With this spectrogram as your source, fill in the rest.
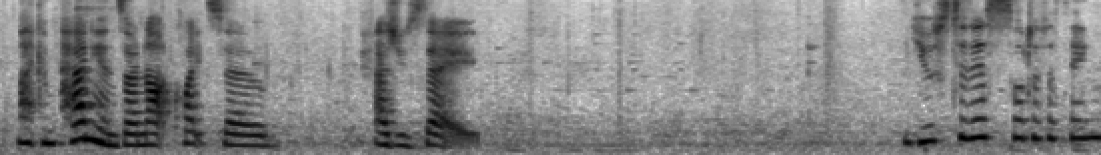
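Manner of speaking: secretive, confiding, conspiratorial half-whisper. A character leans in to speak about her companions: conspiratorial half-whisper. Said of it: "kind of whisper".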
